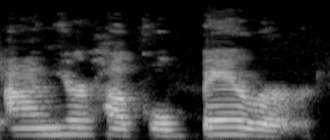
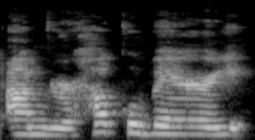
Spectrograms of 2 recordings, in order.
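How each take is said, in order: First: "hucklebearer" ending in bearer, not berry; "hucklebearer", last part like pallbearer; alternative word ending. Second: Said in the usual way. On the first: Shown as a demonstration. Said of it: "misinterpreted to say". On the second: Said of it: "So he either said".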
